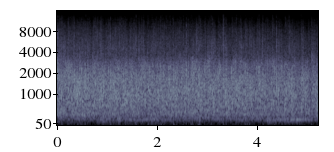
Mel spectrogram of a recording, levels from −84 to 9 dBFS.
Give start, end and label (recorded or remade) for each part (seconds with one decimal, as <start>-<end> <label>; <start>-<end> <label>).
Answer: 0.0-0.5 recorded; 0.5-5.2 remade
